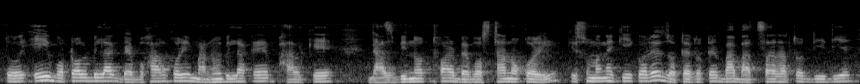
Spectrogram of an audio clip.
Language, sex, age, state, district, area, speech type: Assamese, male, 30-45, Assam, Goalpara, urban, spontaneous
